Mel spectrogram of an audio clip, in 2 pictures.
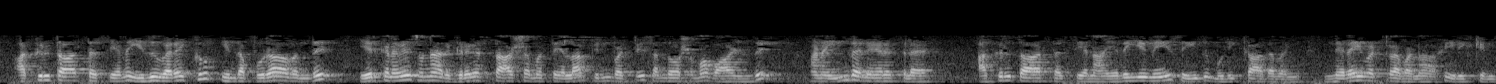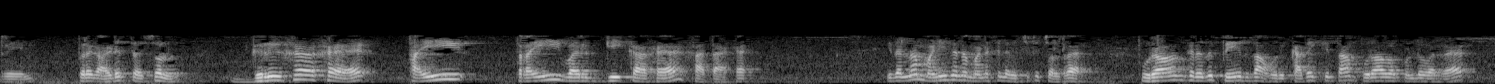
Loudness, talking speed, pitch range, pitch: -20 LUFS, 75 wpm, 140-180 Hz, 155 Hz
